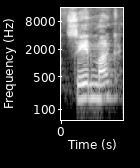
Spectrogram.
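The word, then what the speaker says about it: Tschermak: और शेरमार्क T silent है, शेरमार्क of Austria, ये ऑस्ट्रिया के थे, जहाँ का मेंडल था।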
